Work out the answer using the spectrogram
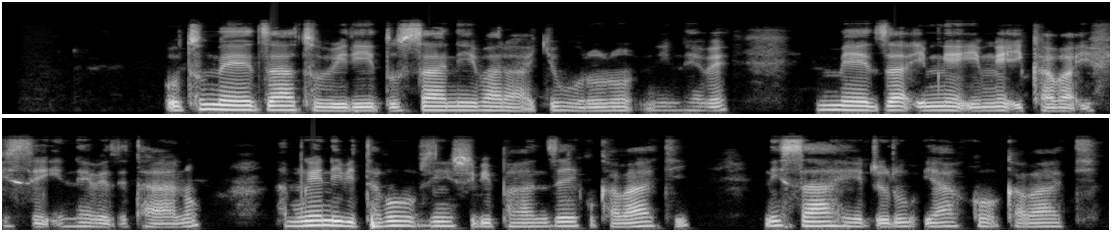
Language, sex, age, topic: Rundi, female, 18-24, education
